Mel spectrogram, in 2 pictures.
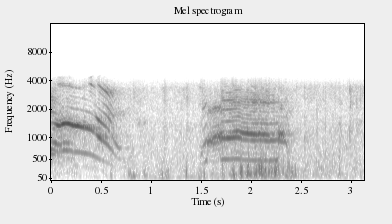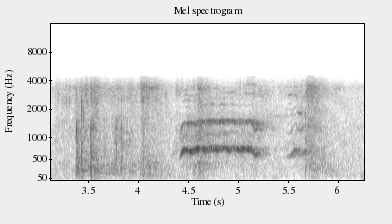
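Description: Excited human yelling: a few drawn-out, held shouts, the first one falling in pitch, with a short clatter about three and a half seconds in.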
